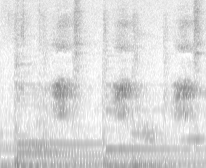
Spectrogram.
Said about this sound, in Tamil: பின்னர் காகம் மேலெழுந்து வானத்தில் உயர்ந்து மகிழ்வுடன் கத்தியவாறு பறந்தது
